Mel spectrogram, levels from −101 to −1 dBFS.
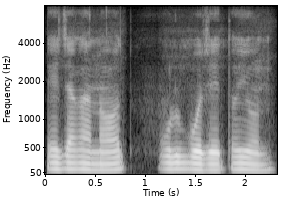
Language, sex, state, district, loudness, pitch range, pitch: Chakma, male, Tripura, Dhalai, -17 LUFS, 105-115 Hz, 110 Hz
